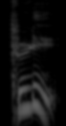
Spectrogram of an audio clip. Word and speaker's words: plus: c'est pas plus là c'est plus le S mué pas de s j'écris S mais je ne prononce pas le S d'accord exemple je ne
